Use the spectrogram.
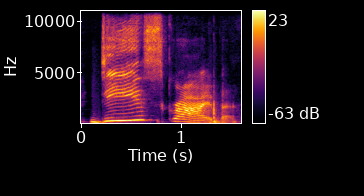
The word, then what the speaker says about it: describe: coming out right okay describe two syllables first syllable e says its name in an open syllable second syllable sound out the phonograms with me five sounds i says its name because of a silent final e job number one okay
